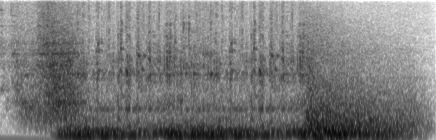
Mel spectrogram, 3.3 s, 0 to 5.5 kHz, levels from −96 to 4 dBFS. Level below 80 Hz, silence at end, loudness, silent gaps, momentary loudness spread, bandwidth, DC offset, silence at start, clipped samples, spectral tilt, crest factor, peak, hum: -12 dBFS; 0.05 s; -12 LUFS; none; 7 LU; 5.4 kHz; under 0.1%; 0 s; 1%; -9 dB/octave; 10 dB; 0 dBFS; none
